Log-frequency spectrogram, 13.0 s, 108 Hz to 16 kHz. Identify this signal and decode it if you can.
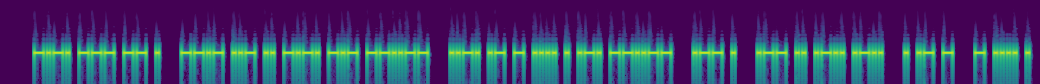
Morse code, heard as a keyed tone, about 30 wpm, 700 Hz. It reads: COME QUICK, FATHER, WE WILL EAT THE
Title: Sentences from Top 1000 Words - Review Part 3 - 30wpm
